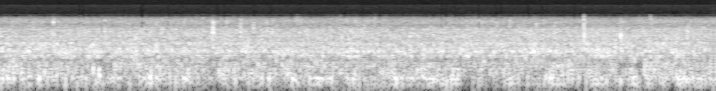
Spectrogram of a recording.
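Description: Steady background hiss of room or microphone noise, with a few faint clicks.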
